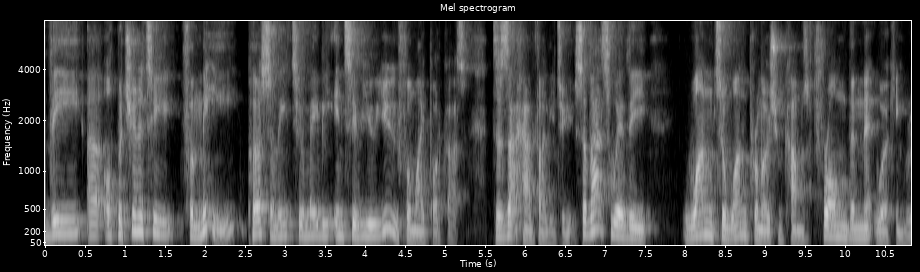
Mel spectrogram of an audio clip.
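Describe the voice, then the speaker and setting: Somewhat breathy and fairly high, a man's voice moves at a moderate pace with very wide pitch swings. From Spain. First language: Spanish. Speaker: business coach and founder. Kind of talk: live webinar Q&A.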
